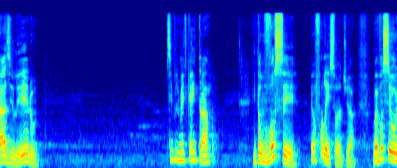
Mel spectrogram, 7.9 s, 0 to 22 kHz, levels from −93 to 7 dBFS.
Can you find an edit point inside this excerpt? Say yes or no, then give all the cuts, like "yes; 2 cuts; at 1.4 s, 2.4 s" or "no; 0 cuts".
no; 0 cuts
